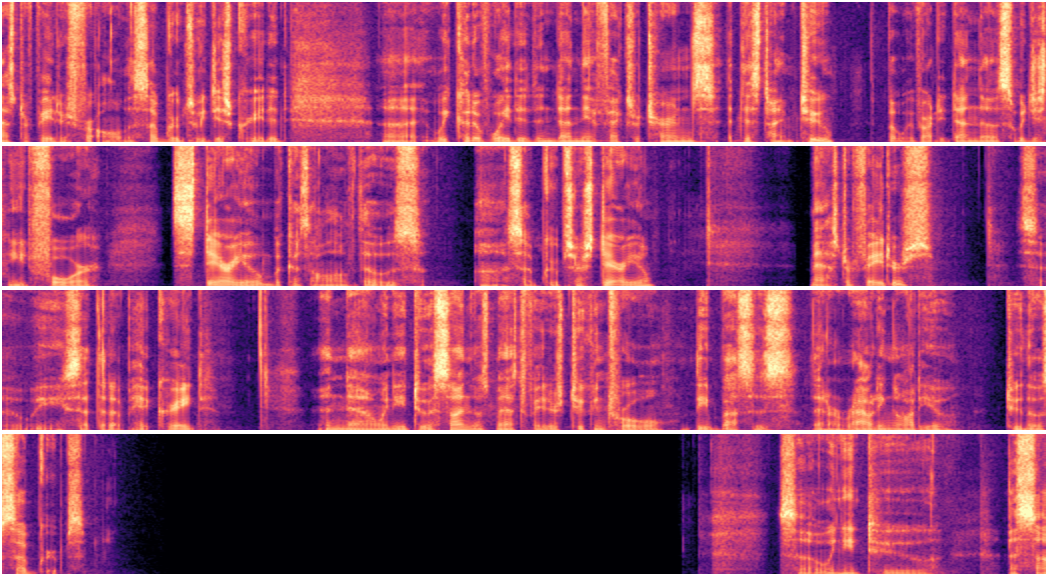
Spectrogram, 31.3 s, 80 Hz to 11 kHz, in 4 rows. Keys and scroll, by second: 3.6 shift+super+n, 5.8 4.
